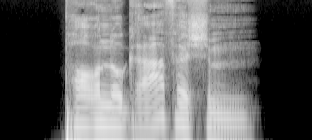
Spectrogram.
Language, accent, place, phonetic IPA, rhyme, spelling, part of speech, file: German, Germany, Berlin, [ˌpɔʁnoˈɡʁaːfɪʃm̩], -aːfɪʃm̩, pornographischem, adjective, De-pornographischem.ogg
- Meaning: strong dative masculine/neuter singular of pornographisch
